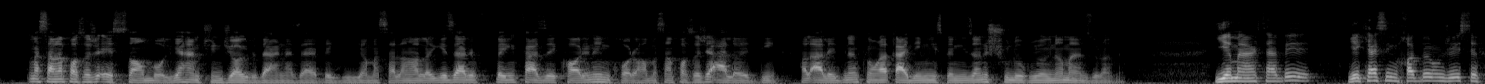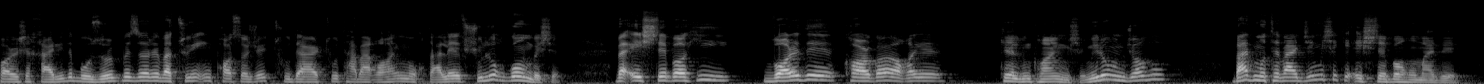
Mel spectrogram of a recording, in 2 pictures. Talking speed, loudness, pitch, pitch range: 160 wpm, -29 LUFS, 125 Hz, 95-160 Hz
